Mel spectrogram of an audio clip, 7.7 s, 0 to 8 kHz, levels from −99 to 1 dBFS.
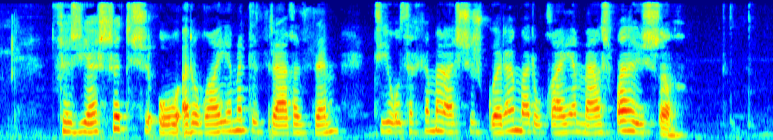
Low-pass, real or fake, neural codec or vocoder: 7.2 kHz; fake; codec, 16 kHz in and 24 kHz out, 2.2 kbps, FireRedTTS-2 codec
